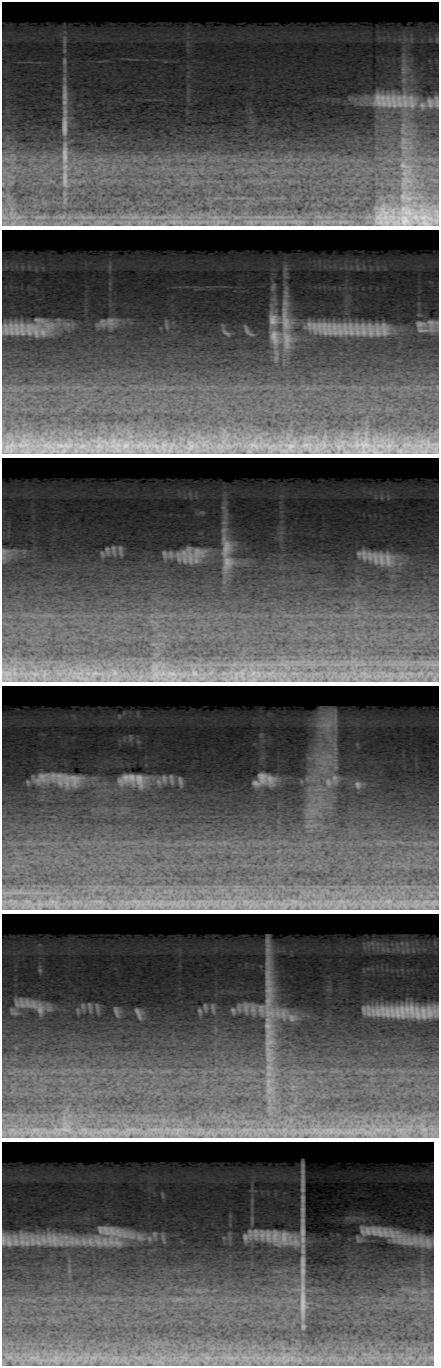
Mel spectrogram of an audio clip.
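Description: Birds chirping in short, high notes again and again, over a steady low rumble that comes in about four seconds in.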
